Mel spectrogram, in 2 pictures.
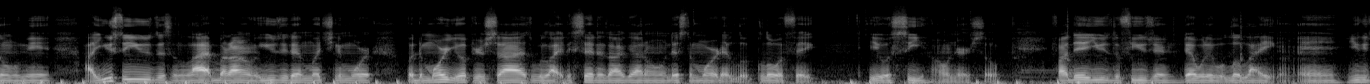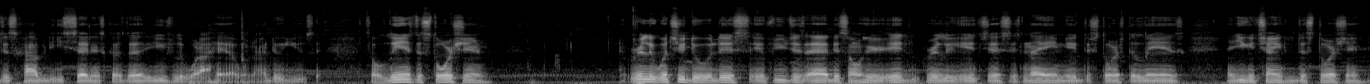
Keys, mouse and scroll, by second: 0.3 scroll down 1, 3.7-4.7 drag, 5.7-6.9 drag, 7.9 click, 9.3 click, 13.6-14.8 drag, 16.8 click, 17.2 click, 17.5 click, 18.1 click, 20.2 click, 20.5 click, 21.2 click, 21.6 click, 22.0 click, 22.3 click, 24.3 click, 24.8 click, 25.8-27.4 drag.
